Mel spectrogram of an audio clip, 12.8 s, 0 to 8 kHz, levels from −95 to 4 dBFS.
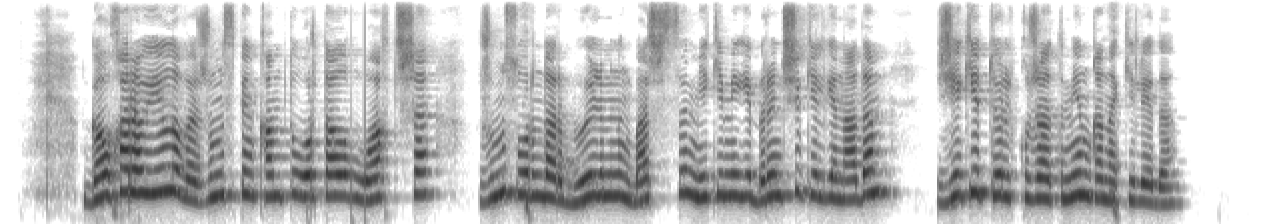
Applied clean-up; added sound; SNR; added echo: neural mask model RNNoise.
